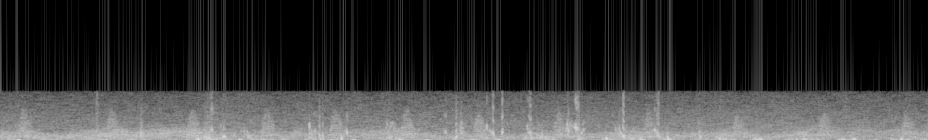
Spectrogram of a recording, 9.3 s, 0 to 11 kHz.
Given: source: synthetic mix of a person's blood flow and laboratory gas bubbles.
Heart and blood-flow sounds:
Doppler ultrasound of blood flow; subclavian vein
0.00-0.04 s: bubbles
1.96-2.60 s: bubbles
3.06-3.31 s: bubbles
3.42-3.51 s: bubbles
3.82-4.00 s: bubbles
4.42-4.48 s: bubbles
4.53-4.67 s: bubbles
4.82-5.06 s: bubbles
5.23-5.54 s: bubbles
5.62-5.88 s: bubbles
6.08-6.37 s: bubbles
6.52-6.73 s: bubbles
6.95-7.05 s: bubbles
7.13-7.29 s: bubbles
9.25-9.29 s: bubbles
From the record:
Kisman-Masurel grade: 233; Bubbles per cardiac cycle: several, 3 to 8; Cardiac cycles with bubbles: 50 to 99%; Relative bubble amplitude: loud (0.450 to 0.775); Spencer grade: 3 (all of the cardiac periods contain showers or single bubble signals, but not dominating or overriding the cardiac motion signals); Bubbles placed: anywhere in the cardiac cycle

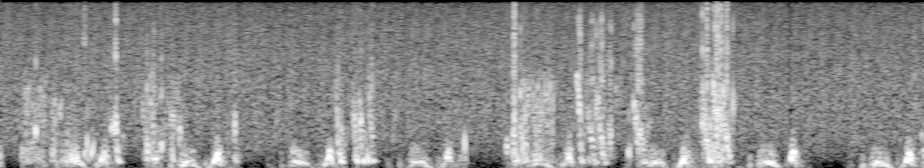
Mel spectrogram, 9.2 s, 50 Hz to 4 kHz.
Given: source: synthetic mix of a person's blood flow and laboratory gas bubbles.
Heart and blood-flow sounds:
Doppler ultrasound of blood flow; precordium
0.00-0.04 s: bubbles
0.20-0.97 s: bubbles
1.07-1.24 s: bubbles
1.40-1.95 s: bubbles
2.32-2.43 s: bubbles
3.35-3.80 s: bubbles
4.58-4.69 s: bubbles
5.03-5.58 s: bubbles
5.75-6.20 s: bubbles
6.26-6.52 s: bubbles
6.99-7.37 s: bubbles
9.19-9.25 s: bubbles
From the record:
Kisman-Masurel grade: 232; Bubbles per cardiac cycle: several, 3 to 8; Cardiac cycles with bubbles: 50 to 99%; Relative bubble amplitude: moderate (0.250 to 0.450); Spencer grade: 3 (all of the cardiac periods contain showers or single bubble signals, but not dominating or overriding the cardiac motion signals); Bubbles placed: only in the low amplitude regions of the cardiac cycle

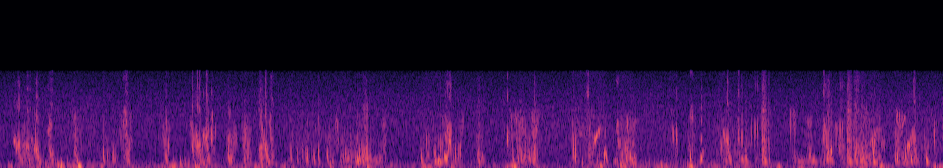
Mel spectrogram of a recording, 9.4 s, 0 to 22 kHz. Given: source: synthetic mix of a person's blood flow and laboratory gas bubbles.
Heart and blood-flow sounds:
Doppler ultrasound of blood flow; subclavian vein
0.11-0.56 s: bubbles
0.71-0.83 s: bubbles
1.00-1.33 s: bubbles
1.60-1.71 s: bubbles
1.88-2.19 s: bubbles
2.25-2.38 s: bubbles
2.41-2.53 s: bubbles
2.58-2.77 s: bubbles
2.88-3.22 s: bubbles
3.25-3.87 s: bubbles
4.18-4.66 s: bubbles
4.75-4.87 s: bubbles
5.04-5.41 s: bubbles
5.69-6.39 s: bubbles
6.69-6.81 s: bubbles
6.87-7.07 s: bubbles
7.16-7.73 s: bubbles
7.88-8.85 s: bubbles
8.90-9.38 s: bubbles
9.42-9.44 s: bubbles
From the record:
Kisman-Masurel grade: 333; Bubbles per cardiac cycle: rolling drumbeat, 9 or more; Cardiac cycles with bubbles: 50 to 99%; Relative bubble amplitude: loud (0.450 to 0.775); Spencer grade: 3 (all of the cardiac periods contain showers or single bubble signals, but not dominating or overriding the cardiac motion signals); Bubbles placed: anywhere in the cardiac cycle

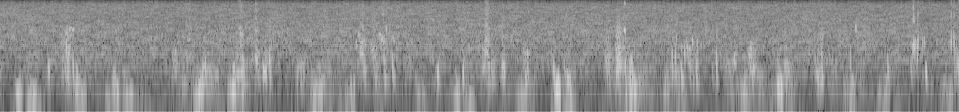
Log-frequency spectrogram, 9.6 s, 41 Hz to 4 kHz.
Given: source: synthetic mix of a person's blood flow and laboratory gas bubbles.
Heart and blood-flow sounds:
Doppler ultrasound of blood flow; precordium
0.00-0.02 s: bubbles
0.46-0.54 s: bubbles
0.59-0.82 s: bubbles
1.70-1.81 s: bubbles
2.02-2.12 s: bubbles
2.38-2.48 s: bubbles
2.55-2.75 s: bubbles
3.54-4.01 s: bubbles
4.34-4.43 s: bubbles
4.60-4.74 s: bubbles
4.80-4.99 s: bubbles
5.01-5.08 s: bubbles
5.21-5.37 s: bubbles
5.51-5.74 s: bubbles
6.21-6.38 s: bubbles
6.70-7.22 s: bubbles
7.33-7.38 s: bubbles
7.46-7.61 s: bubbles
7.76-7.89 s: bubbles
8.12-8.28 s: bubbles
8.48-8.61 s: bubbles
8.86-8.93 s: bubbles
9.08-9.31 s: bubbles
9.48-9.60 s: bubbles
From the record:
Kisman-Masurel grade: 242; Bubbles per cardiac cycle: several, 3 to 8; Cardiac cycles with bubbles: 100%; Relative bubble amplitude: moderate (0.250 to 0.450); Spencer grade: 3 (all of the cardiac periods contain showers or single bubble signals, but not dominating or overriding the cardiac motion signals); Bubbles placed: anywhere in the cardiac cycle

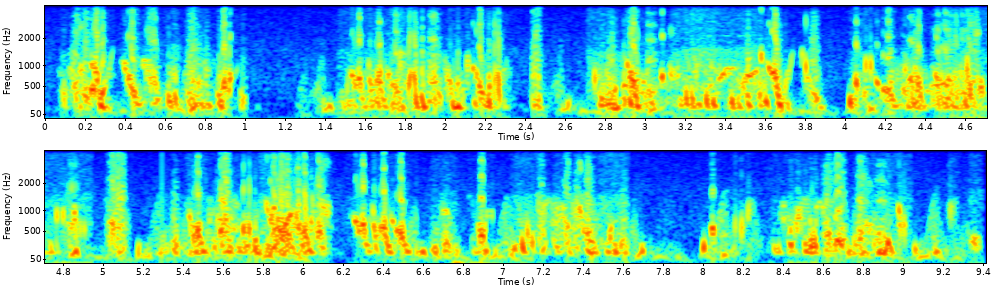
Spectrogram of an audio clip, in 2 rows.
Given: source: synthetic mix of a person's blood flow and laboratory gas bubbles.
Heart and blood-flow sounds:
Doppler ultrasound of blood flow; precordium
0.08-1.04 s: bubbles
1.48-2.38 s: bubbles
2.45-2.54 s: bubbles
2.73-3.92 s: bubbles
4.04-4.97 s: bubbles
5.03-5.16 s: bubbles
5.31-6.17 s: bubbles
6.24-6.59 s: bubbles
6.65-6.81 s: bubbles
6.84-6.97 s: bubbles
7.05-7.67 s: bubbles
8.04-8.12 s: bubbles
8.16-8.29 s: bubbles
8.35-9.07 s: bubbles
9.24-9.31 s: bubbles
9.35-9.42 s: bubbles
From the record:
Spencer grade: 4 (maximum detectable bubble signal sounding continuously throughout systole and diastole of every cardiac period, and overriding the amplitude of the normal cardiac signals); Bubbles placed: only in the low amplitude regions of the cardiac cycle

